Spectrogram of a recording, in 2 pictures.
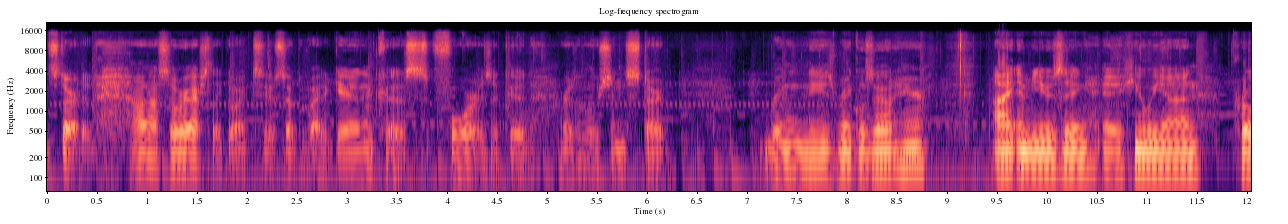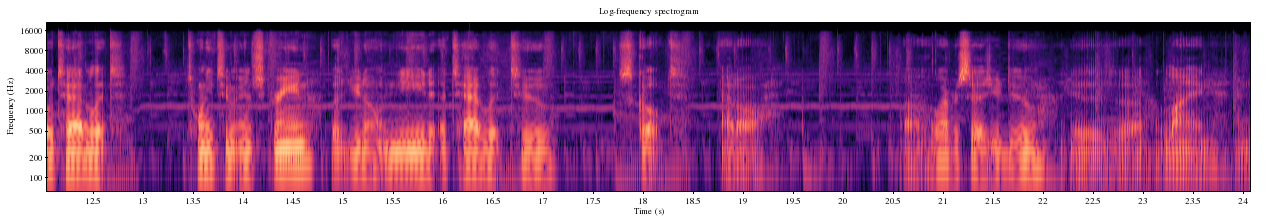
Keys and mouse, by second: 2.1-24.0 drag, 5.6 ].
